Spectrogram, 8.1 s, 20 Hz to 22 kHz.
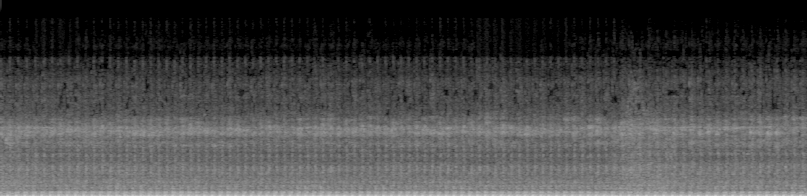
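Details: Jacobsen Chief 1000 tractor, Kohler single-cylinder (K241 fuel system work), after draining gas and new fuel line: steady even thumping at fast idle, no misses, knocks or surging; took a few cranks to get gas flowing, runs healthy.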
